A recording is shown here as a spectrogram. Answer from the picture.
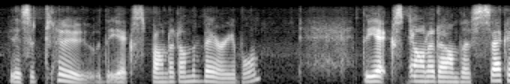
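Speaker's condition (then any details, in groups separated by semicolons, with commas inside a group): No condition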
